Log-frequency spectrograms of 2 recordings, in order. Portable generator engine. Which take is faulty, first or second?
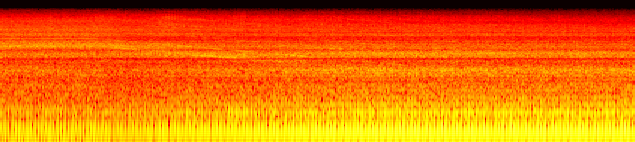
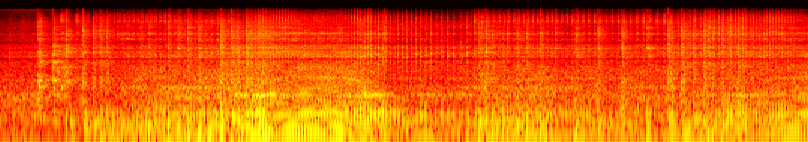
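second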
